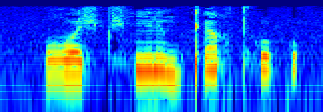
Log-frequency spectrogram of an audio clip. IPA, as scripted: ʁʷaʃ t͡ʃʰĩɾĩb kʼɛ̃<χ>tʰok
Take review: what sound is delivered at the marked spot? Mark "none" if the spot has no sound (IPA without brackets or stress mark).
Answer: χ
